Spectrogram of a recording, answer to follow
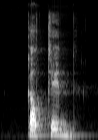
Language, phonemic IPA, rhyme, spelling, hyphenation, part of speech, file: Dutch, /kɑˈtɪn/, -ɪn, kattin, kat‧tin, noun, Nl-kattin.ogg
- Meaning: female cat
